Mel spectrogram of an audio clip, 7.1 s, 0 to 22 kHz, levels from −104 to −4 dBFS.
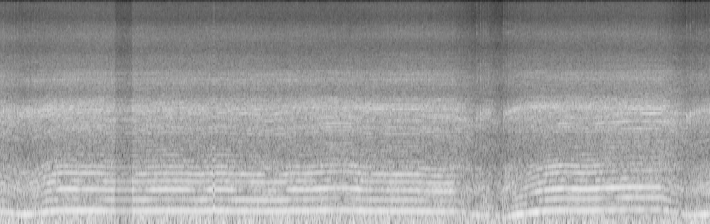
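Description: At 1.15 s the level drops by about 6 dB in one step until 1.32 s. This sudden gain jump likely comes from a gain change applied without a ramp. At 2.13 s and 4.62 s there are repeated buffers. A 5 ms piece replays four times, then once, heard as brief buzzy clicks.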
